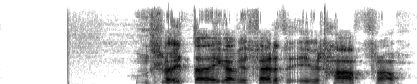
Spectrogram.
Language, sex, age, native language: Icelandic, male, 30-39, Icelandic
